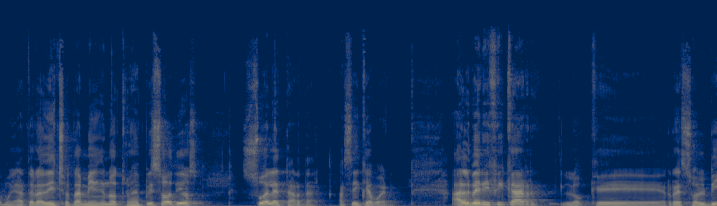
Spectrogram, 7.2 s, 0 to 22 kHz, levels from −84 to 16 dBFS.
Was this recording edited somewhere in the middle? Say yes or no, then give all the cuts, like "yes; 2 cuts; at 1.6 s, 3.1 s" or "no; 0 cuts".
no; 0 cuts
